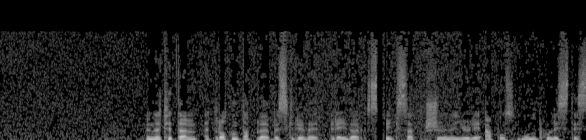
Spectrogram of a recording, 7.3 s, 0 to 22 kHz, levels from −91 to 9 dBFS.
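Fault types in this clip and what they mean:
overdone noise removal: A noise reduction stage set far too aggressively has been applied across the whole clip. Frequency bands that sit close to its noise estimate are pushed deep down or switched off, and the quieter components of the speech are removed along with the noise. The result is a background that drops and breaks up into twinkling, warbling specks.
AAC frame loss with muting: Between 4.57 and 4.83 s the audio drops out in soft-edged holes. The decoder has replaced missing AAC frames with zeroed spectrum, and the overlapping transform windows fade the sound out and back in around each gap. Roughly 150 ms of audio is missing, scattered across a 0.26 s stretch, which points to about seven lost frames. The longest continuous gap is around a tenth of a second.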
